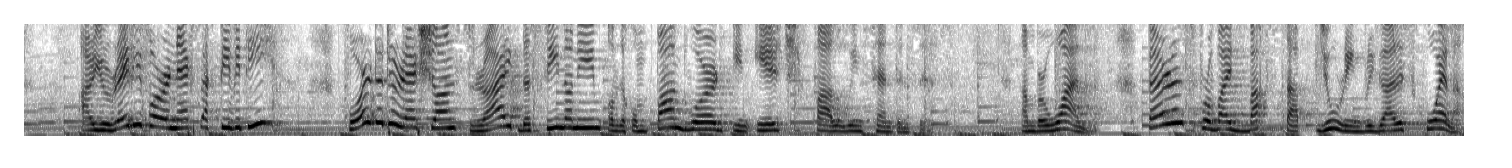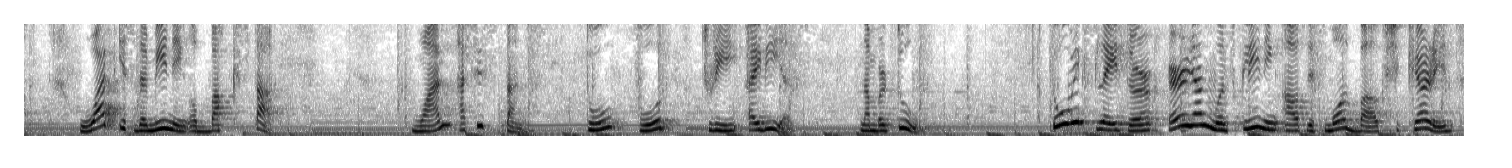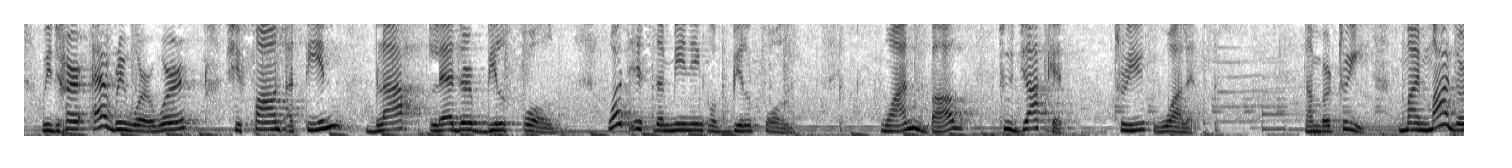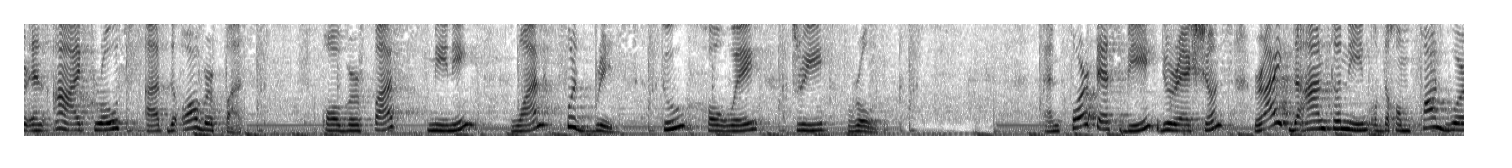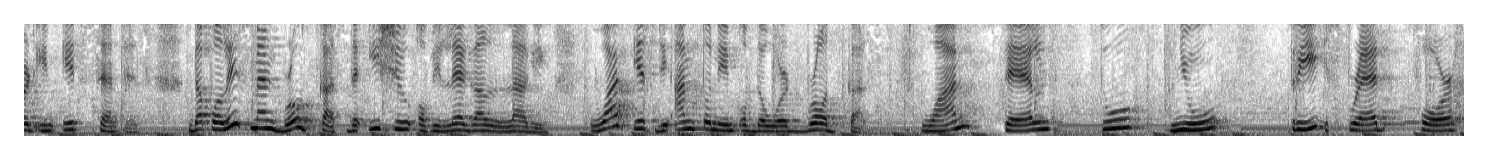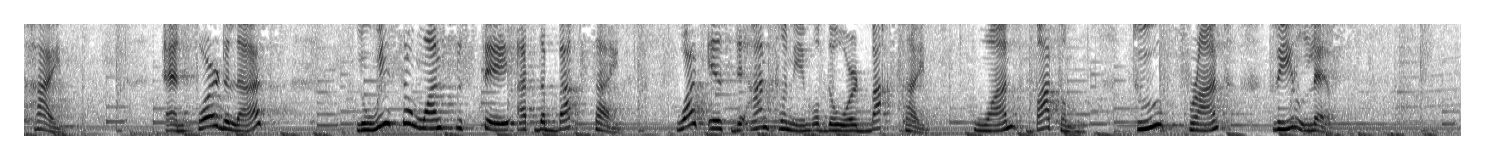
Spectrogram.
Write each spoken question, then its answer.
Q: What is the meaning of backstop?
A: For number 1, we have assistance.

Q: What is the meaning of billfold?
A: Number 2, wallet.

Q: Overpass meaning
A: Number 3, footbridge.

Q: What is the antonym of the word broadcast?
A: Number 4, hide.

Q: What is the antonym of the word backside?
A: And number 5, front.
